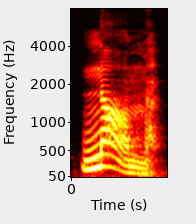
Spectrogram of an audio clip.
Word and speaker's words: numb: we have the word num it's pronounced num when your fingers or toes go numb you don't feel them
